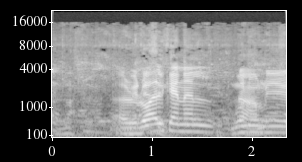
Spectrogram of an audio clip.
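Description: Speech: a person talking close by, with a pitch that rises and falls. It was not picked up by the recogniser.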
